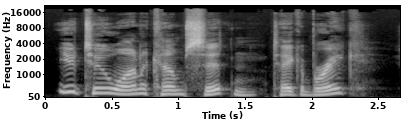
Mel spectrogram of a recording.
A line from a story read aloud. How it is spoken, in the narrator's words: she asked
